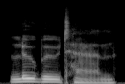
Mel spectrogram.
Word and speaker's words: Louboutin: It's a soft French tan, not a harsh tan. Now say it with me. Lubboutan.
